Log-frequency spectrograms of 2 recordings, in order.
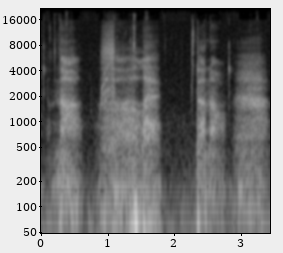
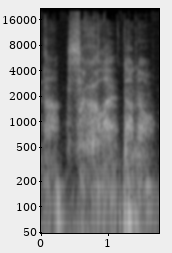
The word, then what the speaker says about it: na shledanou: Basically, here, normally, if you would read it exactly as it's written, you would say na shledanou, but nobody says that. Okay, it sounds really unnatural. It's really difficult to pronounce. So there is a pronunciation change, and you say na shledanou, shledanou.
